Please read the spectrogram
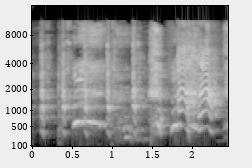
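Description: People laughing hard in repeated bursts, rising to high-pitched squealing laughs near the end.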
